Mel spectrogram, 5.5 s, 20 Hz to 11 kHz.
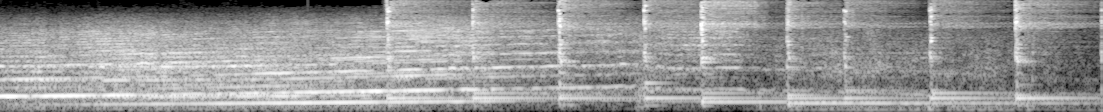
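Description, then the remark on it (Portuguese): A loud stock car racing engine at a Stock Car race in Cascavel, Paraná, Brazil revs up with a steadily climbing whine, then rattles through a quick series of gear shifts, each marked by a sharp crackle and a drop in pitch. “Felipe Massa foi o vencedor ontem da segunda corrida da Stock Car, na 11ª etapa, em Cascavel, no Paraná.”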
